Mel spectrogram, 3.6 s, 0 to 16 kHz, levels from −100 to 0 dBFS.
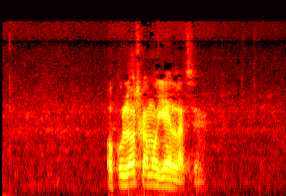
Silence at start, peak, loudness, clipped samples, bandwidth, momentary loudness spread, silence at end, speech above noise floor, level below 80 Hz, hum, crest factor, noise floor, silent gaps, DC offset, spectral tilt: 1.35 s; -2 dBFS; -16 LUFS; under 0.1%; 11 kHz; 13 LU; 1.05 s; 42 dB; -68 dBFS; none; 20 dB; -58 dBFS; none; under 0.1%; -5 dB/octave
